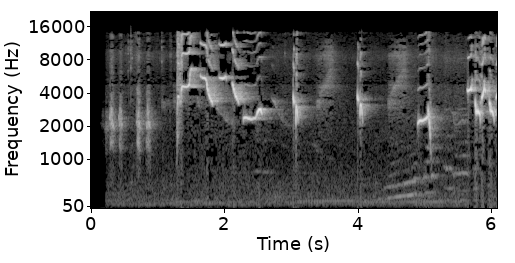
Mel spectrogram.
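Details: Oriental magpie-robin (kacer) song: soft chirps, then loud sweeping whistles sliding down, short sharp notes and a rising buzzy phrase, ending in high twittering bursts; a quiet background.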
